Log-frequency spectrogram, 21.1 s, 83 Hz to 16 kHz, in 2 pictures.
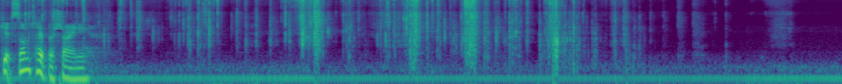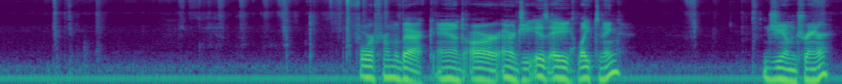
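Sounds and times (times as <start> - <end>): foil wrapper ripping and crinkling: 0.0 - 8.2
handling cards: 0.0 - 10.0.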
